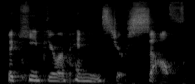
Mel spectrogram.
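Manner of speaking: quiet, sullen low grumble; sullen mutter. A narrator's reading. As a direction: mutter it under your breath, sulking. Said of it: "he muttered sullenly".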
